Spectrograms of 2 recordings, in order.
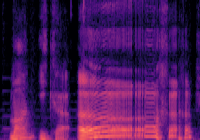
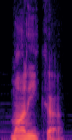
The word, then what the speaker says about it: Monika: your name Monika Monika that's not how you say my name at all Monika Monika also that jokes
